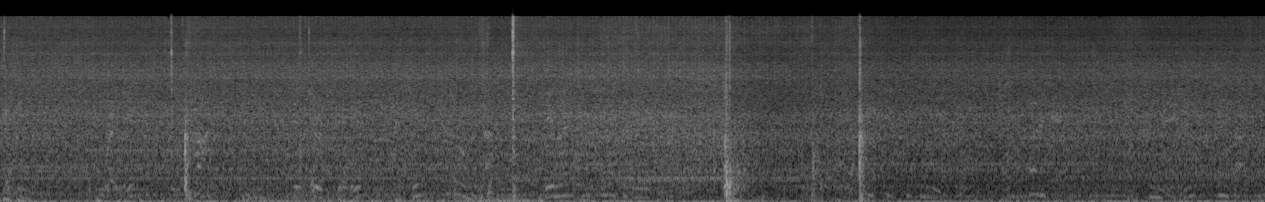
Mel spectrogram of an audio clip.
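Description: A car's doors and switches being handled, with a few sharp clicks and one louder thump of a door about seven seconds in, over a steady low hum.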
